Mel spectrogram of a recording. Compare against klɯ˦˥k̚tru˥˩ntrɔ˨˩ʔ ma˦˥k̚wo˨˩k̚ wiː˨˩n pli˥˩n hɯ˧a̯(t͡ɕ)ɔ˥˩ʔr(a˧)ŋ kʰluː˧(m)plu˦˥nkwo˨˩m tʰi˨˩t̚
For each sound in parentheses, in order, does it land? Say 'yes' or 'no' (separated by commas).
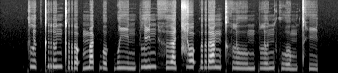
yes, no, yes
